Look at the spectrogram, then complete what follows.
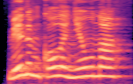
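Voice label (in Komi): меным колӧ неуна, Komi, female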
